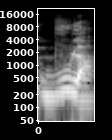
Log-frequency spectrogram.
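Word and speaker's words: bula: Donc, il s'agit de boula. Voilà. Moi, j'aurais prononcé avec le M, mais apparemment, on ne prononce pas le M.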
